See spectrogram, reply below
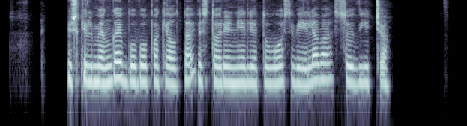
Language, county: Lithuanian, Marijampolė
